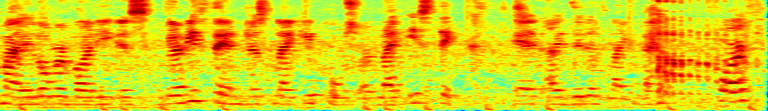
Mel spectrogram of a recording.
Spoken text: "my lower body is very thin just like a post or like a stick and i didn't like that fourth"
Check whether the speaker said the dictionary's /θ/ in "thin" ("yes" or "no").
yes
